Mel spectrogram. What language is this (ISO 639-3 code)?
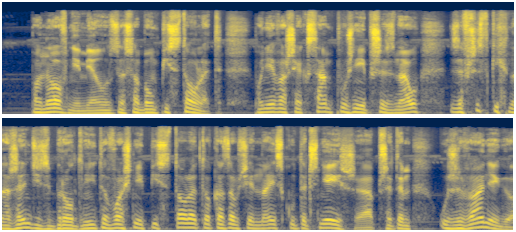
pol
